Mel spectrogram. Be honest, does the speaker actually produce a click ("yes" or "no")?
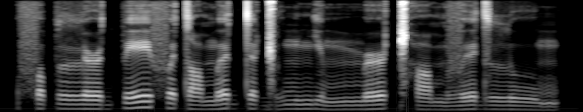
yes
